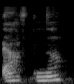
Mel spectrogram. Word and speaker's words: Eithne: So, and if you want to do a little reading up on Goddess, it's Eithne. but it's spelled Eithne.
